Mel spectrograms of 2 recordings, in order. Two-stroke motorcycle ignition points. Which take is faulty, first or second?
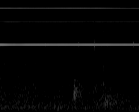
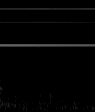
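second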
